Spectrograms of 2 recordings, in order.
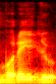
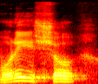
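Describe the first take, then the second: First: The name is said in a Spain Spanish accent. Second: The name is said in a non-Spain Spanish accent. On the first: "vou ler assim, Murillo, que fica no espanhol, de Espanha" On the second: "cada lugar aqui da América do Sul ou da América Central, o castelhano vai ser pronunciado de uma maneira diferente"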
